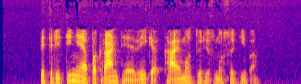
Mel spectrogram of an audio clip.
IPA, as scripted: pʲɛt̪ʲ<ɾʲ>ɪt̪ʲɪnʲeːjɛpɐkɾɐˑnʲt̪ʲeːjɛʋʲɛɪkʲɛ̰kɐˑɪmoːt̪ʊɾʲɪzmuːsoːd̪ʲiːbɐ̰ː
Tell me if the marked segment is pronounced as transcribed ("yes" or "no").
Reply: yes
